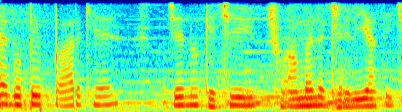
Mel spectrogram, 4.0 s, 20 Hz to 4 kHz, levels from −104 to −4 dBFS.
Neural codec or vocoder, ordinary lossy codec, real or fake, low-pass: codec, 16 kHz, 0.9 kbps, LongCat-Audio-Codec; none; fake; 3.6 kHz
